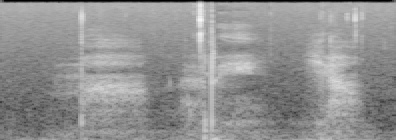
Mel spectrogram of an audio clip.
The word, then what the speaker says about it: Maria: Well, my name is Maria. Maria. Maria. Maria. Maria. In my native language, my name is pronounced Maria. Maria.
